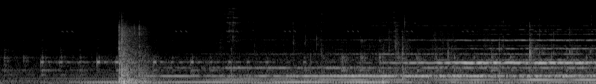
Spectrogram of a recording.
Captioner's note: doors clicking; door shuts; keys jingling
